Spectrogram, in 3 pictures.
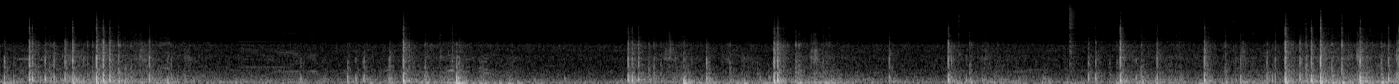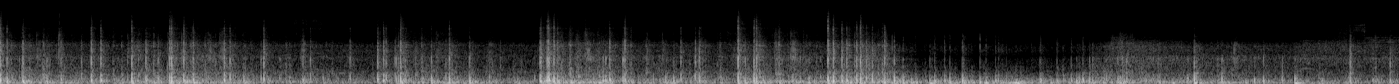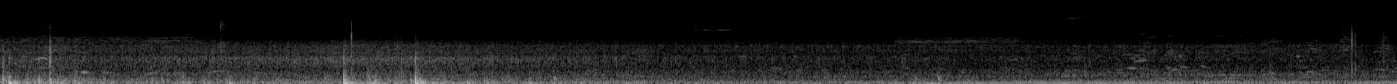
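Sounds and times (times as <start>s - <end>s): fireworks bangs and crackles: 0.0s - 41.9s
low rumble: 16.4s - 37.6s.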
